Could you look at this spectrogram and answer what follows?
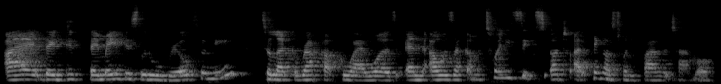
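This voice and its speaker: A woman's voice: medium pitch, fast talker, hardly any pauses, reverberant. A woman in her twenties from Australia with an Australian accent, chatting expressively as a podcast guest and thinking aloud with fillers. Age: 20s. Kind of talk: casual chat.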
